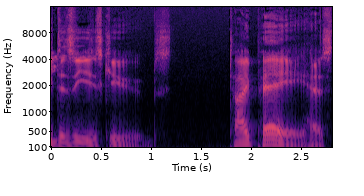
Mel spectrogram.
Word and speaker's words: Taipei: Taipei has 3 cubes. I said it right. Some people mispronounce it.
